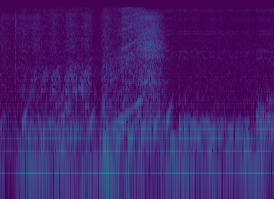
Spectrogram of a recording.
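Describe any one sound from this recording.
A door in a game opens with a whooshing hiss.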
